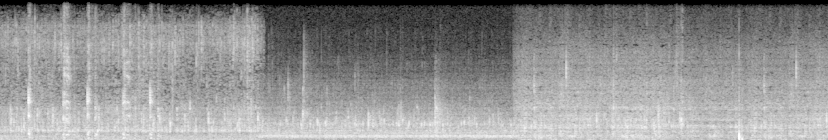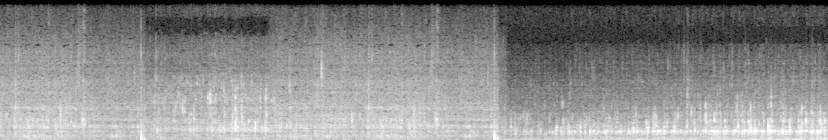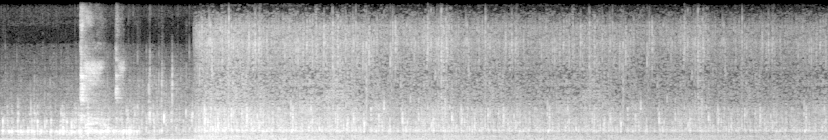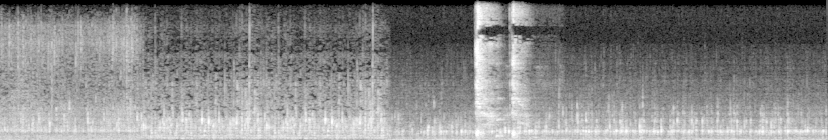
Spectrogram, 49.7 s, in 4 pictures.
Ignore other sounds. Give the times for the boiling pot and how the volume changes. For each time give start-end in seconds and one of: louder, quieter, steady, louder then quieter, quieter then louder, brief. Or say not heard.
0.0-49.6 louder then quieter.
